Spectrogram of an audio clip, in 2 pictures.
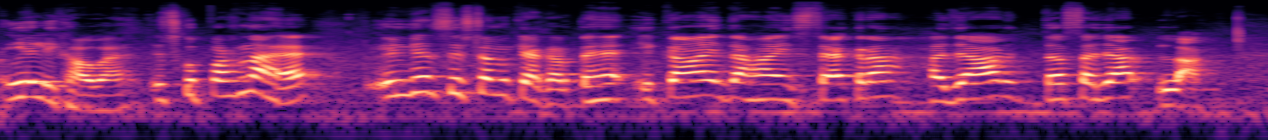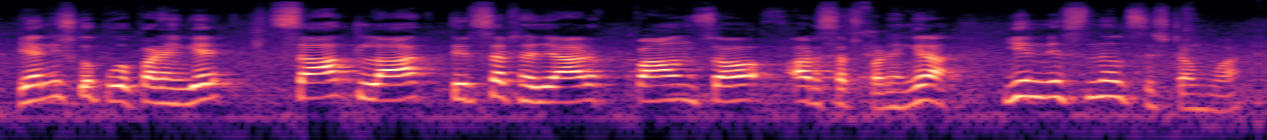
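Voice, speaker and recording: A woman's voice: fairly high pitch, lively intonation, moderate pace, a little hiss or hum. A woman teacher with a Bihari Hindi accent gives a live classroom lecture. She explains step by step, counting digits aloud and repeating her key points.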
